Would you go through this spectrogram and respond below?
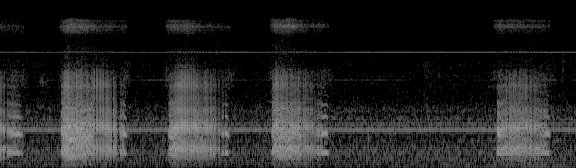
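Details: Baby snoring, four rough rattling snores about a second each at uneven intervals against a steady background hum.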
